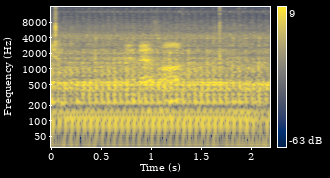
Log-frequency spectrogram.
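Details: 1979 Honda Trail 90 (CT90) 90cc four-speed single, first start in 26 years after sitting as a barn find: engine thumps unevenly at fast idle with the beat stumbling now and then, just brought back to life and running rough.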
